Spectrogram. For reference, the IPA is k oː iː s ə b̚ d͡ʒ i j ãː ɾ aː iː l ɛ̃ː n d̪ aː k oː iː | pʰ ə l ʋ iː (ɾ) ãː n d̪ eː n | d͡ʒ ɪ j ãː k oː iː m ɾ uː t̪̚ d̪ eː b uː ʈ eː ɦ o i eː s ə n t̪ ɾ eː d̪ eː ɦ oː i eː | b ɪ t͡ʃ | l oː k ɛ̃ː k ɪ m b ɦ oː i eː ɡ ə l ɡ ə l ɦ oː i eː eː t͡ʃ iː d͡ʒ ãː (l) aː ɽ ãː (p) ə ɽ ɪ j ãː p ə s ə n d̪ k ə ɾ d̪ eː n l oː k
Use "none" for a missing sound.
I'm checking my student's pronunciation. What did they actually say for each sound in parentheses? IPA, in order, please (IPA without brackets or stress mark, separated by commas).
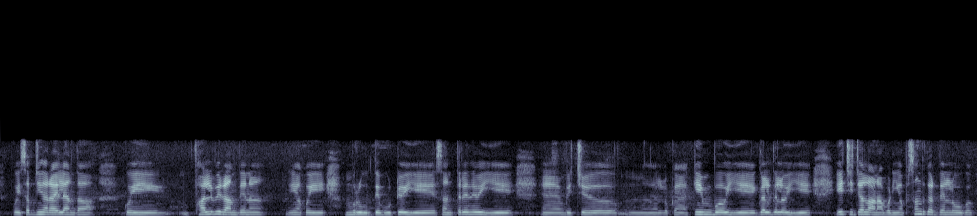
ɾ, l, b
